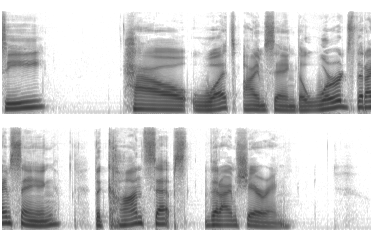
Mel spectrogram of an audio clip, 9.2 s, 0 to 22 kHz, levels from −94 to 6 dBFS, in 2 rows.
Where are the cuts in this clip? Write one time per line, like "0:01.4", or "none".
none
